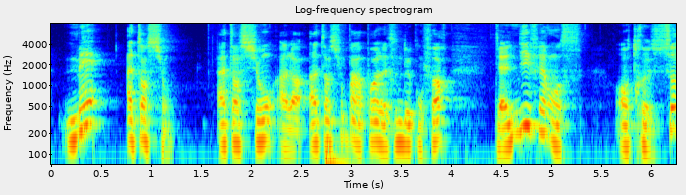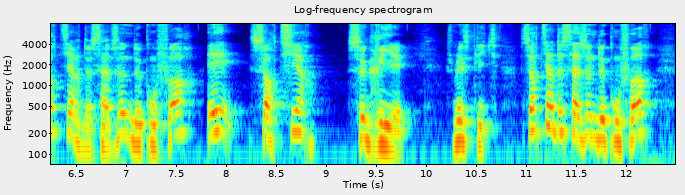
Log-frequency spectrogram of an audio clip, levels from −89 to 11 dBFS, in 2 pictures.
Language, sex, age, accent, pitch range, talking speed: French, male, 20-39, French, 135-190 Hz, 175 wpm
